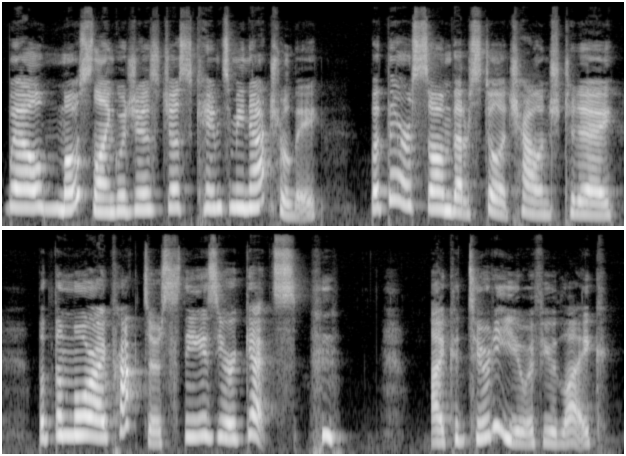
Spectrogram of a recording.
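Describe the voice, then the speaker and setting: A woman's voice: sits high, animated, a little slow. A woman playing a friendly, genteel witch who chats kindly in quaint, dainty phrases, in an audio roleplay. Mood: kindly, reflective. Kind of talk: scripted audio roleplay speaking to the listener.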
